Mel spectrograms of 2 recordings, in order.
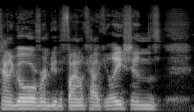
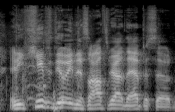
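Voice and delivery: ordinary talk, nothing marked

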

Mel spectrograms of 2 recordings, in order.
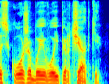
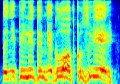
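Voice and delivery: gurgling alien voice. A narrator's reading. Archmage with blade at throat.

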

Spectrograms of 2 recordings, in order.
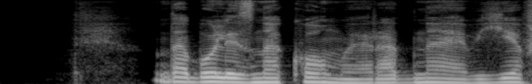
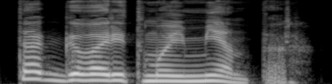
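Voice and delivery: louder, pointed male reply; firm retort; 6 semitones higher, 5 dB louder than usual. Acted. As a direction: say it firmly and a bit louder. Ренуарт отвечает резко. (твёрдо и громче)

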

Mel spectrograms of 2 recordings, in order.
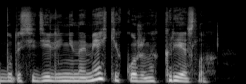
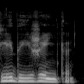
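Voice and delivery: ordinary delivery, nothing marked

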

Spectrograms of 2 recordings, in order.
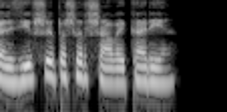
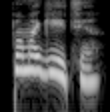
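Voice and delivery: desperate cry for help; 5 semitones higher than usual. A narrator's reading. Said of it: "В отчаянии закричала девушка".

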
